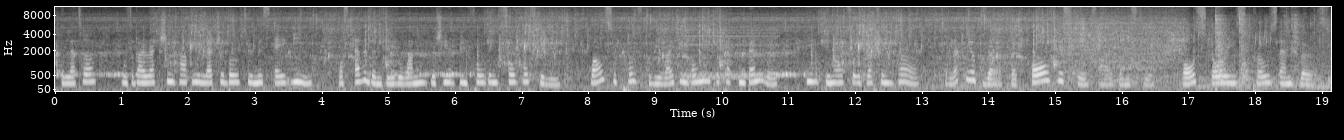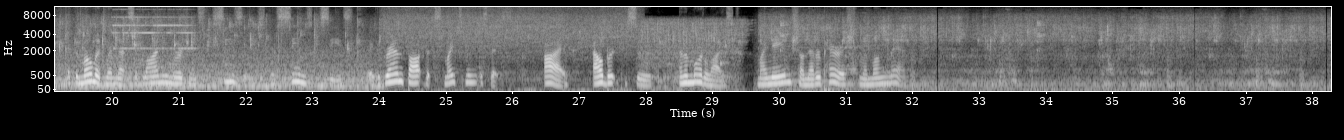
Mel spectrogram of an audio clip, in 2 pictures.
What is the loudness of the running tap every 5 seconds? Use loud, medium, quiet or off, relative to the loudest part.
medium, loud, loud, loud, loud, medium, medium, medium.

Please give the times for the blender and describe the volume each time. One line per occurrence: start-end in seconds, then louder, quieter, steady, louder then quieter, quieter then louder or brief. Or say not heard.
not heard.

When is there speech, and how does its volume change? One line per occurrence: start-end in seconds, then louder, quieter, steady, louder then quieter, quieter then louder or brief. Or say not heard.
0.1-31.9 steady.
